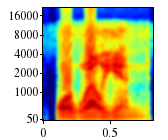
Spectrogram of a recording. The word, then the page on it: Orwellian: American English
